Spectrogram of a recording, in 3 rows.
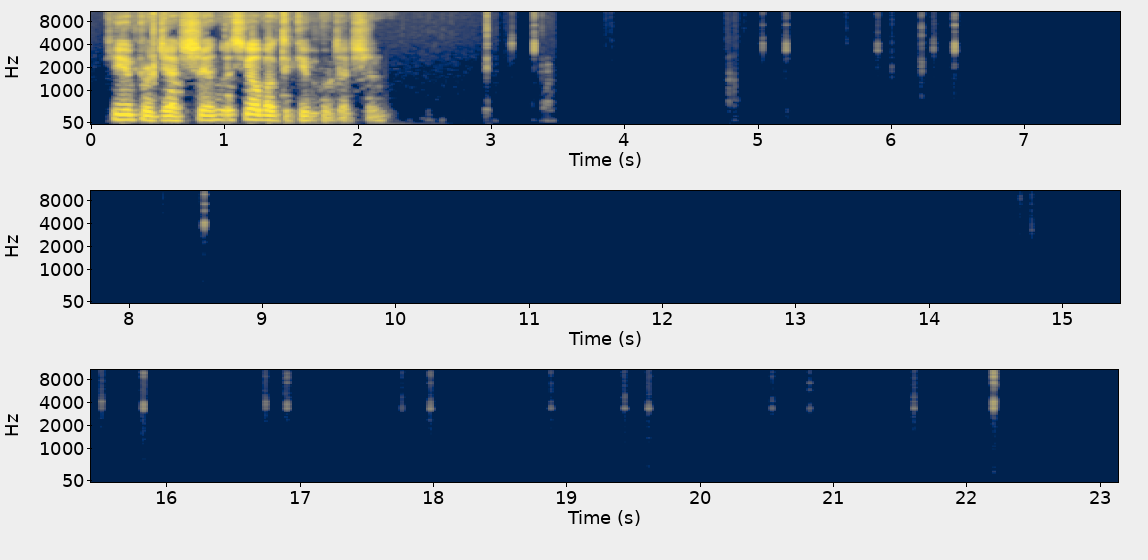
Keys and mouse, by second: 0.0 Tab, 0.3 z, 3.0 shift+middle drag, 4.9 middle drag, 5.6 shift+middle drag, 5.9 alt+shift+z, 6.1 middle drag, 8.2 middle click, 8.3 middle click, 12.3 click, 14.5 click, 15.3 middle click, 16.6 middle click, 17.6 middle drag, 18.5 middle click, 19.3 middle click, 20.4 middle click, 21.5 shift+middle click, 23.0 z.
